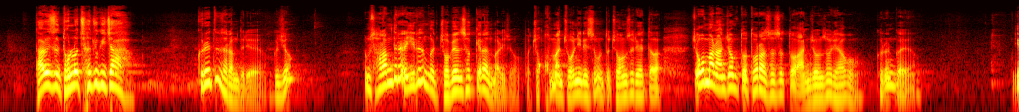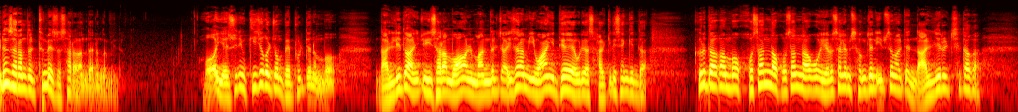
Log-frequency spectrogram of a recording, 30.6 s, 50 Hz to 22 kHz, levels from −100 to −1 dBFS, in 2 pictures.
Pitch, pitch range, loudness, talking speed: 170 Hz, 135-195 Hz, -22 LUFS, 330 characters per minute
